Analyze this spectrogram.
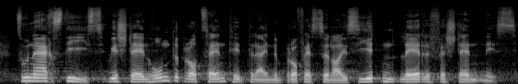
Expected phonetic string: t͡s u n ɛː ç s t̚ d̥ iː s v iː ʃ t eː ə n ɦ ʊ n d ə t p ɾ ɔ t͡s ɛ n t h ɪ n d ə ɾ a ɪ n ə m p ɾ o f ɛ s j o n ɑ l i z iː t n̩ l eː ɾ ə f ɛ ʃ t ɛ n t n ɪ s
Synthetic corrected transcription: t͡s u n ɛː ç s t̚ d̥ iː s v iː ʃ t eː ə n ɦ ʊ n d ə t p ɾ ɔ t͡s ɛ n t h ɪ n t ə ɾ a ɪ n ə m p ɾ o f ɛ s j o n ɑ l i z iː t n̩ l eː ɾ ə f ɛ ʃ t ɛ n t n ɪ s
